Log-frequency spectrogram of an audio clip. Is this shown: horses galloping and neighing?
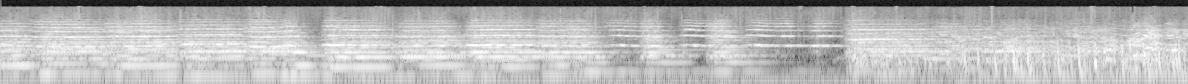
yes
